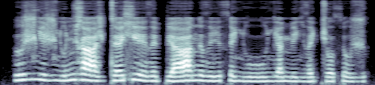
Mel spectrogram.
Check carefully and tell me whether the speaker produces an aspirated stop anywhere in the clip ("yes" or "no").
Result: no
